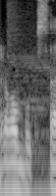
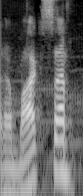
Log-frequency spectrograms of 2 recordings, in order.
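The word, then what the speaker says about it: Robux: Учусь говорить правильно, не робокса, а робакса. Тенку.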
